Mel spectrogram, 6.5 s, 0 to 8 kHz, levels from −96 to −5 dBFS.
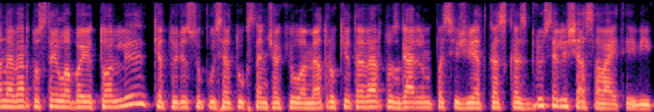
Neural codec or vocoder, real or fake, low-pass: none; real; 7.2 kHz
